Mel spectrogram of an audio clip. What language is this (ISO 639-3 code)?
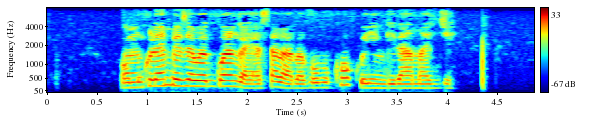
lug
